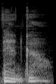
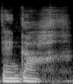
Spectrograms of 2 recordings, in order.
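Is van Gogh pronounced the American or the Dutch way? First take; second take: American; Dutch. First: The name is said the American Hollywood way. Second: The name is said the Dutch way. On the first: "In Hollywood, he was Vincent van Gogh" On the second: "In nineteenth century Netherlands, he was Van Gogh, which is the correct pronunciation"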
